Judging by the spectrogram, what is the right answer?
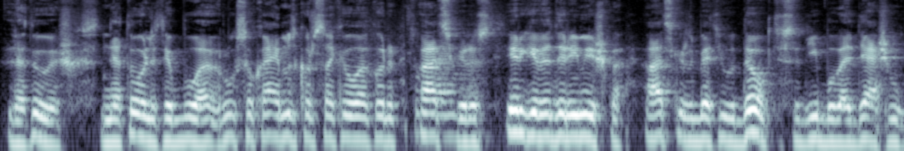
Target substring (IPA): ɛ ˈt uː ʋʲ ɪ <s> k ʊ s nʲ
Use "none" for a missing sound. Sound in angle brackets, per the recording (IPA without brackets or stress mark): ʃ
